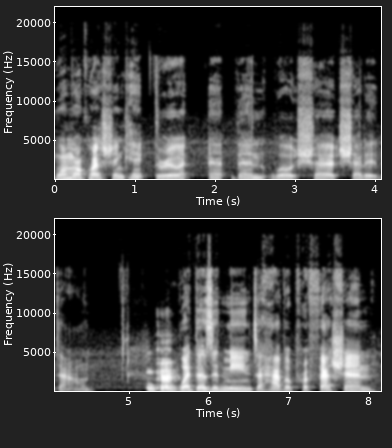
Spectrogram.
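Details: Person who stutters, hosting a live stuttering therapy session, practicing voluntary stutters and prolongations while reading viewer questions and planning to add more voluntary stutters; stuttering (voluntary stuttering practice).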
